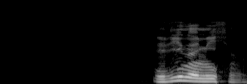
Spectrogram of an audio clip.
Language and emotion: Russian, neutral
